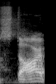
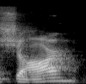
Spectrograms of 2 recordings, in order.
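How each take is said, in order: First: The word begins with a clear S sound. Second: The word begins with an SH sound. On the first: The speaker calls it right. "the S becomes a T or like it becomes like a S H" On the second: The speaker calls it wrong. "star becomes shar"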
